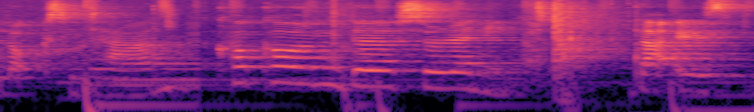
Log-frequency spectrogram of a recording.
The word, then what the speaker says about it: L'Occitane: L'Occitane is a brand that I had been pronouncing wrong for most of my adult life. Rather than L'Occitane, I thought they were called L'Occitane, but they're L'Occitane.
